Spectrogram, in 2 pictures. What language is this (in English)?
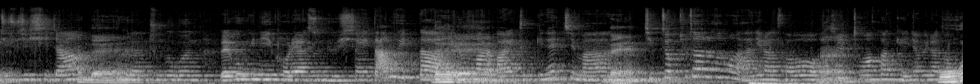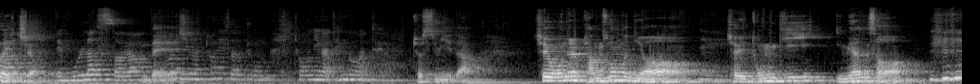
Korean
